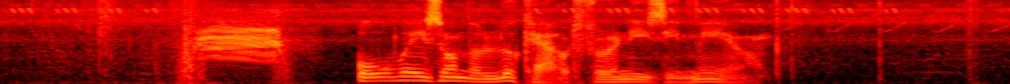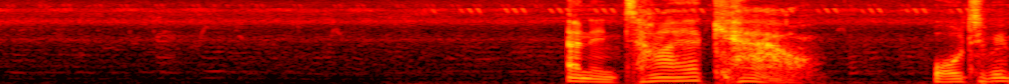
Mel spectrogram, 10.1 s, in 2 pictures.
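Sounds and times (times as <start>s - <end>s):
crow cawing: 0.9s - 1.6s
speech: 1.8s - 3.9s, 7.9s - 10.0s.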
